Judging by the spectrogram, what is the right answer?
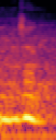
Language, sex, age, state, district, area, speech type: Bodo, female, 45-60, Assam, Kokrajhar, urban, spontaneous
